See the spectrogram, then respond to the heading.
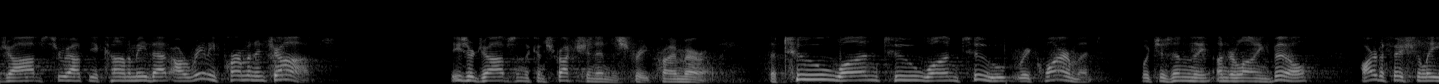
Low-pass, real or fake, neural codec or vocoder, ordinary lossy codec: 3.6 kHz; real; none; AAC, 16 kbps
